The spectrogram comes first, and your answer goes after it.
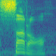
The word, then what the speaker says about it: subtle: It should be pronounced subtle.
